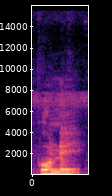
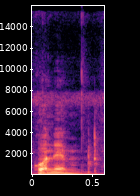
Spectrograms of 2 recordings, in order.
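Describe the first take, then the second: First: The word ends on a vowel. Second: The word ends with an m sound. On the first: This is how Bima people say it. "Kalau orang Bima bilang" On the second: This is how Manggarai people say it. "Orang Manggarai bilang"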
